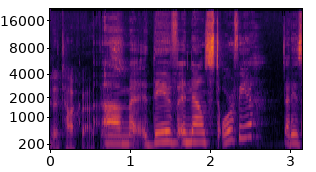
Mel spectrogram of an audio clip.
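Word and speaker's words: Orphea: yes I'm excited to talk about they've announced or via that is how you pronounce their morphia yes yes the first character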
